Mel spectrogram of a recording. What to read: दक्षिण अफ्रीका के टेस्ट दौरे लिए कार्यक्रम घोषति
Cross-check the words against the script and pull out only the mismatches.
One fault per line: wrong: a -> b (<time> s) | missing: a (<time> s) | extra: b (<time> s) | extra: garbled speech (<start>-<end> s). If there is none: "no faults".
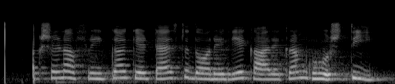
no faults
